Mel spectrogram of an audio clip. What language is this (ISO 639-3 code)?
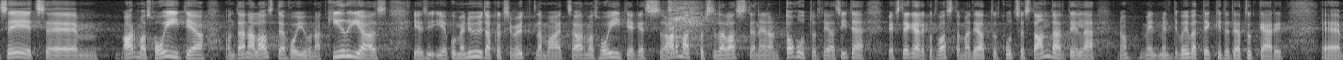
est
